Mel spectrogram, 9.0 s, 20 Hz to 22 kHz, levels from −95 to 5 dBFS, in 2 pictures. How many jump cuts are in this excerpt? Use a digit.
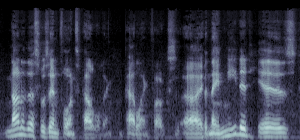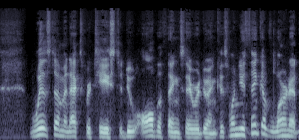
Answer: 1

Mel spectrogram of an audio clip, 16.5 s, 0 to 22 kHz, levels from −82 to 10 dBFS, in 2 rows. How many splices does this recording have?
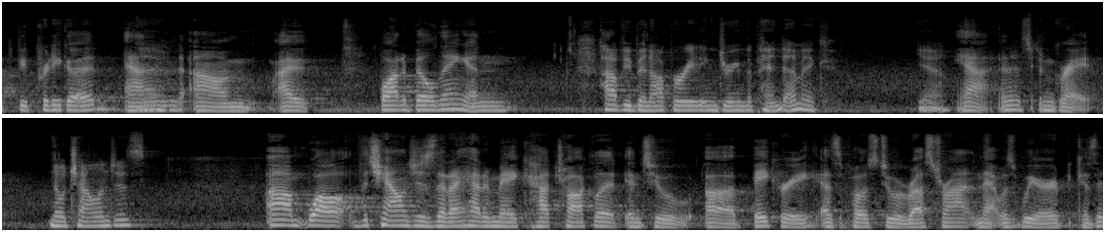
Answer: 1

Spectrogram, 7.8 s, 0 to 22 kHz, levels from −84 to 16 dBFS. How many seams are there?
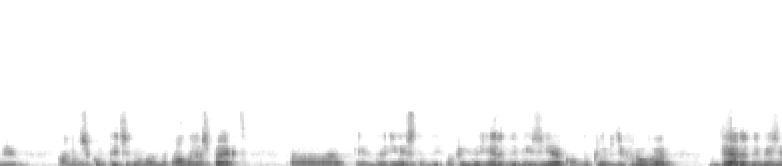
2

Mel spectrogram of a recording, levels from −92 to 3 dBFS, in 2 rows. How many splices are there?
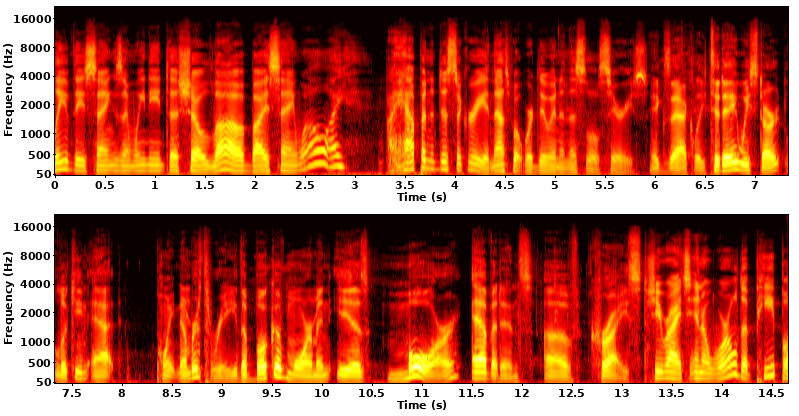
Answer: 1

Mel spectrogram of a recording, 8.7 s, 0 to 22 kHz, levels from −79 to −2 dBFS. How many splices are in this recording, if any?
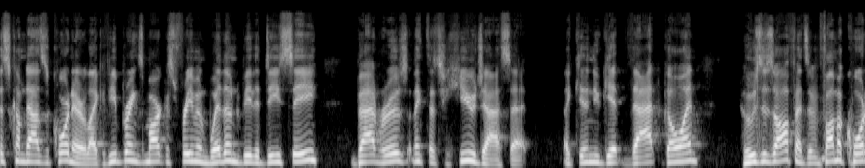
0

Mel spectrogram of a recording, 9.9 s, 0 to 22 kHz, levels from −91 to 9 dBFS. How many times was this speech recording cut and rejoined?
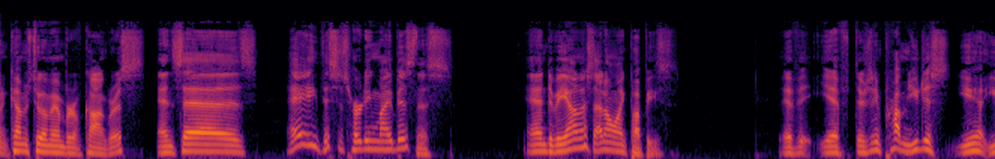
1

